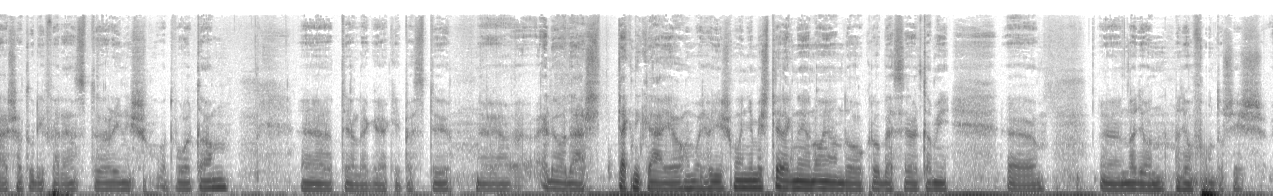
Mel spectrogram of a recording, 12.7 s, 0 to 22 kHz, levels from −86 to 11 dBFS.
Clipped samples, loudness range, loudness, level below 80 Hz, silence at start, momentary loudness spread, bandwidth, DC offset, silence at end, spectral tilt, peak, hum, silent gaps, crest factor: under 0.1%; 8 LU; -22 LUFS; -24 dBFS; 0 s; 14 LU; 17 kHz; under 0.1%; 0 s; -6.5 dB/octave; 0 dBFS; none; none; 18 dB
